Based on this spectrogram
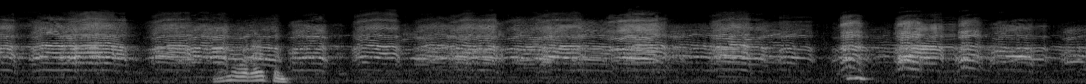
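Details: A wild flock of Australian ravens in Kellyville, Sydney, on 1 July 2012, calling in distress around an injured, dying raven in the street; overlapping nasal, wavering caws fill the air, with short bursts of human speech twice.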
